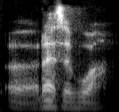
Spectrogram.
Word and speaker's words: reservoir: Impianto di standby che non ha, cioè ha un suo reservoir, quindi ha un suo reservoir, è la pronuncia corretta di questa parola.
